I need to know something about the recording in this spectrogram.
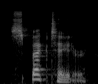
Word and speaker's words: spectator: so it's a noun it has three syllables and the stress is on the first syllable spec teh - spectator and these are people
